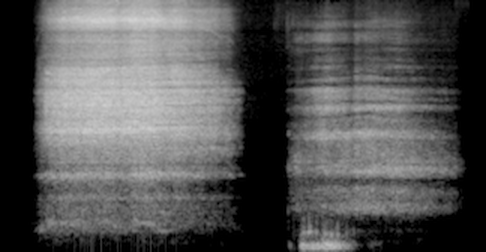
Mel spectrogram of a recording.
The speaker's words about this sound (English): Maybe taking one more big breath. Breathing in through the nose and out through the mouth.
